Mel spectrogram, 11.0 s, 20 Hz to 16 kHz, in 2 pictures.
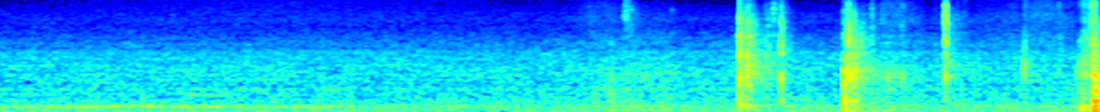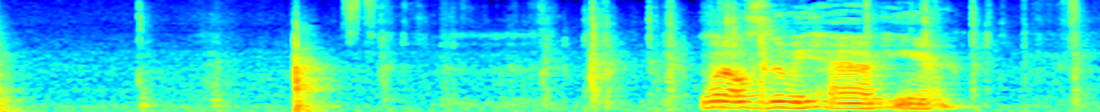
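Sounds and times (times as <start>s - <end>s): cards snapping and tapping: 3.7s - 5.6s, 7.0s - 11.0s.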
